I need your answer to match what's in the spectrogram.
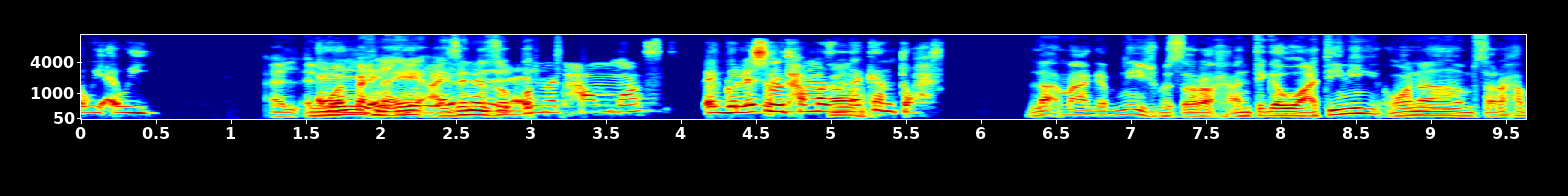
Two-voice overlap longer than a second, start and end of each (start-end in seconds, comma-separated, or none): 1.6-3.2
